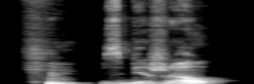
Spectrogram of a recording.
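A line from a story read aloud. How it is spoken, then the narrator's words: Skeptical snort. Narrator (Russian): хмыкнул он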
